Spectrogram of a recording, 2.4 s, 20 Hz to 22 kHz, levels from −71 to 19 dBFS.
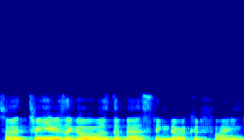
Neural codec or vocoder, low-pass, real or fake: none; 7.2 kHz; real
